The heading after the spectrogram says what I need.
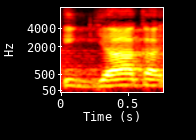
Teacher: اس میں یا کو ایک الف کی مقدار کھینچ کے پڑھا جائے گا، باقی حروف جلدی پڑھے جائیں گے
